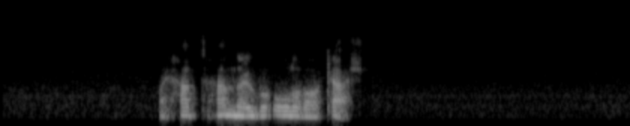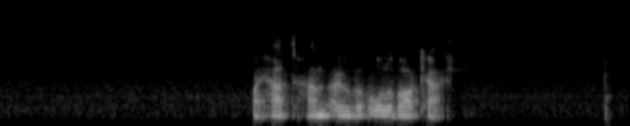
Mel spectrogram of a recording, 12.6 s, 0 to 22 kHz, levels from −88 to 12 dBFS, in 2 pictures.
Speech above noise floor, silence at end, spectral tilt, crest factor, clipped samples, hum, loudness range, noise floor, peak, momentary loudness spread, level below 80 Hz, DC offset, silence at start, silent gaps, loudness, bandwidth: 43 dB; 0.2 s; -6.5 dB/octave; 22 dB; under 0.1%; none; 8 LU; -77 dBFS; -18 dBFS; 11 LU; -88 dBFS; under 0.1%; 1.6 s; none; -35 LUFS; 6.8 kHz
